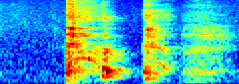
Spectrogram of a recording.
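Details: Two short, dry cough bursts close together from an adult woman, who says she lost her voice, in a quiet room.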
